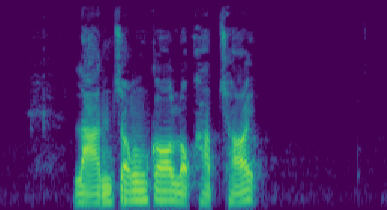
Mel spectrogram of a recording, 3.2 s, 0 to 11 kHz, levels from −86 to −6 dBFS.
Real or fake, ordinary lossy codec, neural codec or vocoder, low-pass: fake; MP3, 96 kbps; vocoder, 22.05 kHz, 80 mel bands, Vocos; 9.9 kHz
